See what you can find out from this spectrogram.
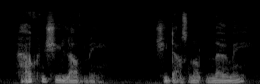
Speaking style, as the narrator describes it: he said softly

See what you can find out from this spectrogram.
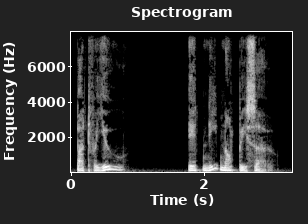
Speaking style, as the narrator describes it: Eos said softly

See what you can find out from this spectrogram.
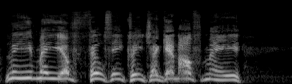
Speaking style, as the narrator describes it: Involuntarily, he screamed

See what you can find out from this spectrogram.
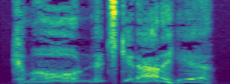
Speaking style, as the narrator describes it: Ed Broom whispered

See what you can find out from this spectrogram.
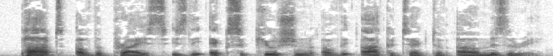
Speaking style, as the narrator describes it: said sharply

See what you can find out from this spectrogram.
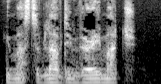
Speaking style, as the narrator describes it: he asked softly

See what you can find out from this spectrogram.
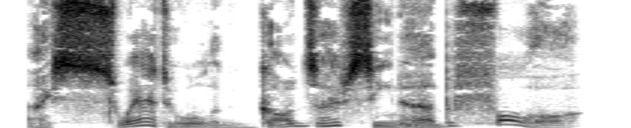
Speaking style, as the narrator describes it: murmured to himself

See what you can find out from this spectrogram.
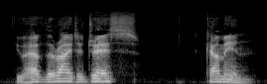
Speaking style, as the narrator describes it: said the priest dryly

